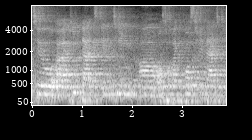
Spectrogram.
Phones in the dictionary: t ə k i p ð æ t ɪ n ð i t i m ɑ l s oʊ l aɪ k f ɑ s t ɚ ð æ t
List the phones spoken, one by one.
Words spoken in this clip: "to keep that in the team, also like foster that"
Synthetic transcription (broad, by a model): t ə k i p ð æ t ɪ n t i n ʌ ɑ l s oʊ l aɪ k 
